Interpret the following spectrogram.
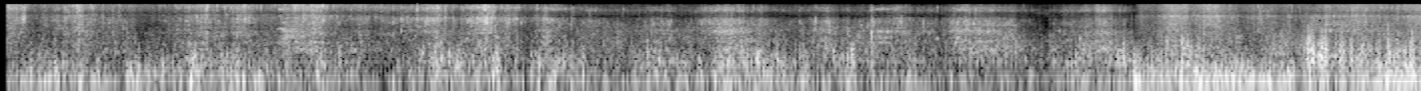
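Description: Choppy waves slapping and splashing against a plastic pedal kayak's hull and washing over the deck, with wind buffeting the microphone. The splashing grows louder about eleven seconds in.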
